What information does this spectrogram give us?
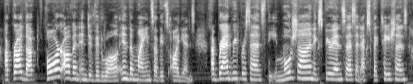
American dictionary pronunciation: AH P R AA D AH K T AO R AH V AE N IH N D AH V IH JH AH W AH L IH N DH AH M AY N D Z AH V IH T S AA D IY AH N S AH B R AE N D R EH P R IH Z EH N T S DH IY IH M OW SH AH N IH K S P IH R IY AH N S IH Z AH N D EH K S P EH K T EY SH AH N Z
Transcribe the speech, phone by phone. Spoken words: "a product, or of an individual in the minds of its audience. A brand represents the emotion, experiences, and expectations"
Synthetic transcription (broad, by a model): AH P R AA D AH K T AO R AH V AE N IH N D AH V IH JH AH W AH L IH N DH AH M AY N D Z AH V IH T S AA D IY AH N S AH B R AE D R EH P R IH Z EH N T S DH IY IH M OW SH AH N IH K S P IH R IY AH N S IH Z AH N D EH K S P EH K T EY SH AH N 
